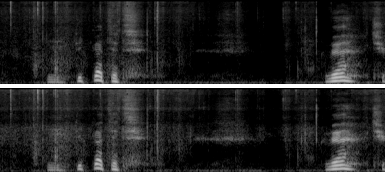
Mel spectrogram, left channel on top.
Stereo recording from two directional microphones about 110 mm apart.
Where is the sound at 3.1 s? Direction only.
40° left (ahead or behind).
